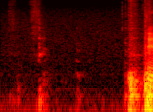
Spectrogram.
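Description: A knife scrapes across a wooden board.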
